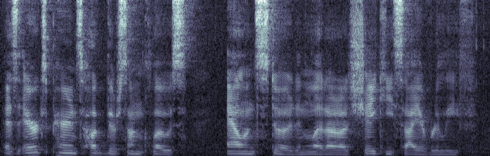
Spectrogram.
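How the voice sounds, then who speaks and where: A man's voice: on the low side, fairly even intonation, moderate pace, bright, forceful tone. A man reading an adventure novel aloud as dramatic scripted narration. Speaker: audiobook narrator.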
